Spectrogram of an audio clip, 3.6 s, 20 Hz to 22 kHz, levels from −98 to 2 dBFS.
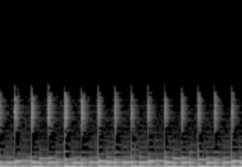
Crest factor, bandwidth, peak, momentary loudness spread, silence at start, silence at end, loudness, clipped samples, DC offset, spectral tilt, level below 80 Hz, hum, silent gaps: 10 dB; 10 kHz; -10 dBFS; 3 LU; 0 s; 0 s; -24 LUFS; under 0.1%; under 0.1%; -6.5 dB/octave; -20 dBFS; none; none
